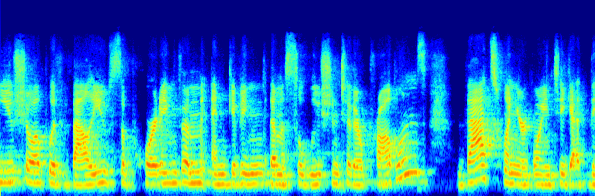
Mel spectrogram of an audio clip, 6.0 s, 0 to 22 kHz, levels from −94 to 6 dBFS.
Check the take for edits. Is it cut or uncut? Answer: uncut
